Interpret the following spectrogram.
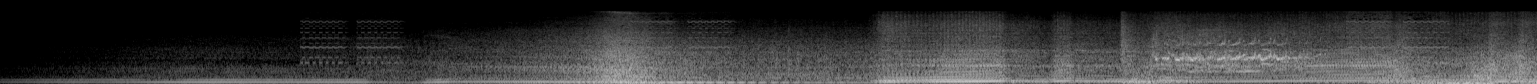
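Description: Trailer sound effects: a low drone fades in, a brief electronic ring about three seconds in, and a whoosh swells about six seconds in. From about nine seconds vehicle engines rev up and down, with a tire squeal about twelve seconds in.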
